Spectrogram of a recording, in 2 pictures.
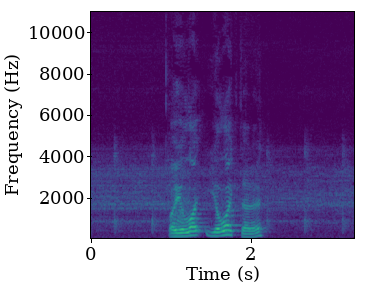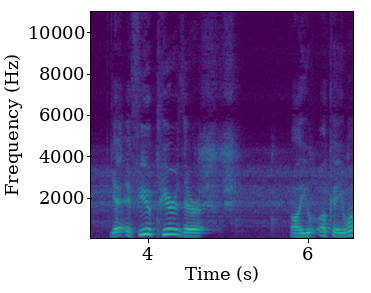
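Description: A young man talks with animation, heard through a phone's small speaker on a call.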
